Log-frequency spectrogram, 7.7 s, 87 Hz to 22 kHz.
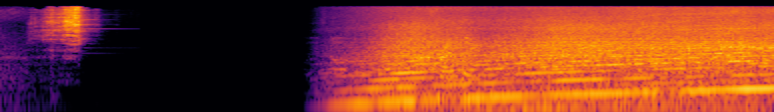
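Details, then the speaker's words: Supercharged Toyota IS200 on a dyno with a bigger supercharger pulley, E85 flex-fuel conversion and extractors. The belt had slipped earlier and tension was increased; now the engine pulls hard and rises smoothly with no squeal. No belt slip under load. "happily bell didn't slip holy dooley my friends well the belt didn't slip not enough to accelerate the rollers"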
